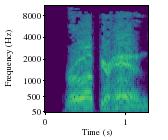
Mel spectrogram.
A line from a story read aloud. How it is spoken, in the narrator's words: he ordered loudly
